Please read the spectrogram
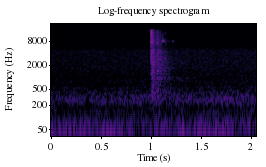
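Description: Quiet room tone, with one short, sharp click about a second in.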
